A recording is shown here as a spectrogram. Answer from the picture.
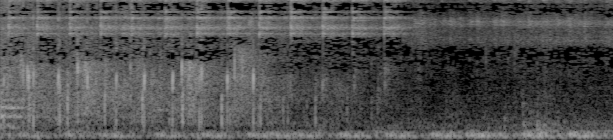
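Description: Audience clapping, the claps thinning out and dying away about four seconds in.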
